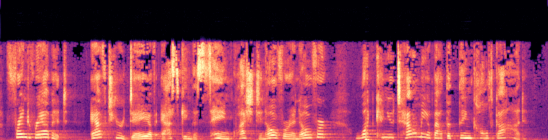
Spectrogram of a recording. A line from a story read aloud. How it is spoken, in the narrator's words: its neighbor, the squirrel, called out from nearby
